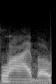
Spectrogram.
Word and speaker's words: Leiber: Fritz Leiber, as I pronounce, you can pronounce it Lieber either way. Fritz Leiber wrote Conjure Wife, which was made into a movie called Burn Witch Burn.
